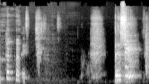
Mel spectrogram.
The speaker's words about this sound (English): was that a convincing sneeze?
